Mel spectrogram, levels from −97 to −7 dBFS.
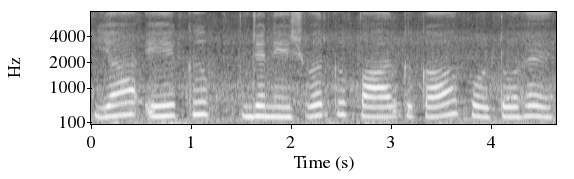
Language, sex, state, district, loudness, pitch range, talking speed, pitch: Hindi, female, Uttar Pradesh, Lucknow, -14 LUFS, 260-285 Hz, 90 wpm, 270 Hz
